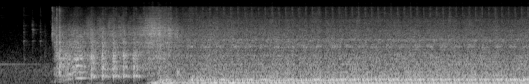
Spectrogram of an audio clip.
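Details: BMW E28 with M30 inline-six, just after cold valve adjustment and new Bosch WR9LS spark plugs: brief crank, quick catch, then steady even idle with no ticking or stumble; valvetrain quiet and healthy, normal idle.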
